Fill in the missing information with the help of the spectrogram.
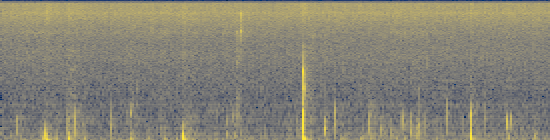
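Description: Quiet, irregular gurgles, pops and squelches from the belly in a silent room. Ordinary bowel sounds.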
